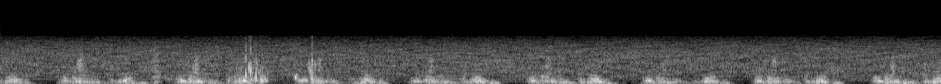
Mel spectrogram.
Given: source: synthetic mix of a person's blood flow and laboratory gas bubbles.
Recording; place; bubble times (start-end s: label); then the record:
Doppler ultrasound of blood flow; precordium
2.32-2.71 s: bubbles
2.92-3.04 s: bubbles
3.07-3.17 s: bubbles
From the record:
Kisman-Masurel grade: 213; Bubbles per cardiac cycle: several, 3 to 8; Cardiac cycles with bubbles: 1 to 10%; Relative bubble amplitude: loud (0.450 to 0.775); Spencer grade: 1 (occasional bubble signal discernible with the cardiac motion signal, with majority of cardiac periods free of bubbles); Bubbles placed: anywhere in the cardiac cycle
